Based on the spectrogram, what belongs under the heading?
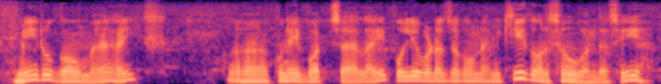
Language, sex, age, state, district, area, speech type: Nepali, male, 30-45, West Bengal, Kalimpong, rural, spontaneous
